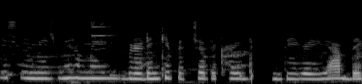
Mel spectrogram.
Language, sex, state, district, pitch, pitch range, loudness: Hindi, female, Jharkhand, Sahebganj, 270 Hz, 260-285 Hz, -31 LUFS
